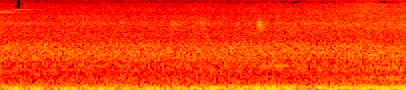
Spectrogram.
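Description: Shrimp cooking in a thickening sauce in a frying pan, a light sizzle over a steady low rumble.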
